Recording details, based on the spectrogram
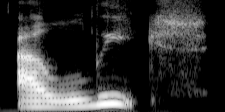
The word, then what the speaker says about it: Aleix: who spells his name A-L-E-I-X. Alex, Axel, and Alix all on the same panel. And I promised Alix I would pronounce his name correctly rather than skipping the I and calling him Alex also.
